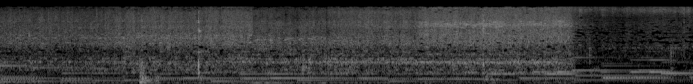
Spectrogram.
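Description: Food frying in hot oil in a pan, a steady sizzle that cuts off near the end.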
